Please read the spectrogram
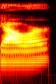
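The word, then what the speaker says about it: hour: In words like our, honest, and air, the H is completely silent and we glide directly into the vowel sound.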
